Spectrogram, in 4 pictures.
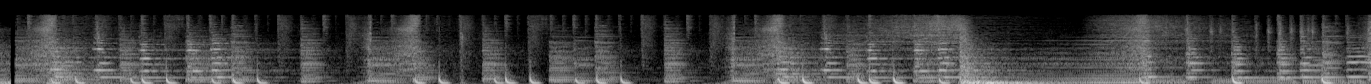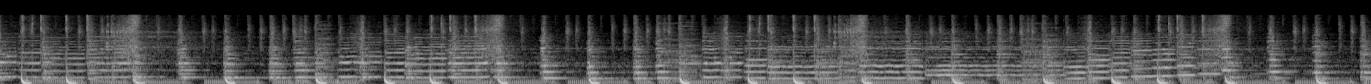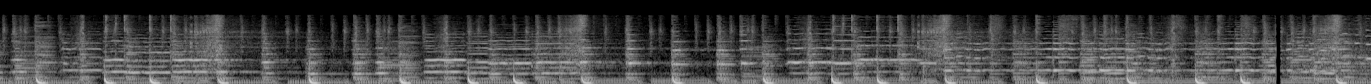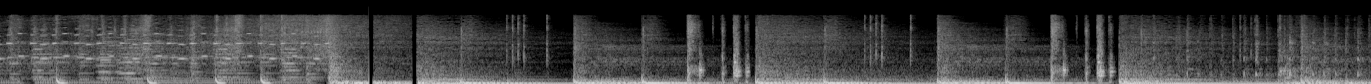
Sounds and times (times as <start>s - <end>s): Music: 0.0s - 54.8s.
